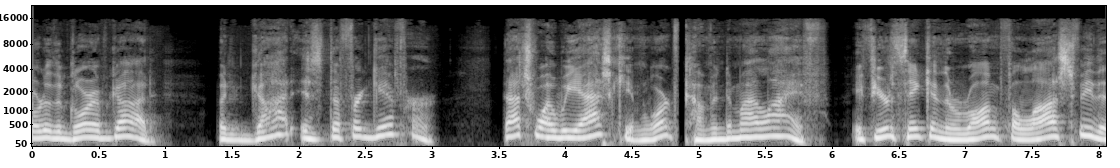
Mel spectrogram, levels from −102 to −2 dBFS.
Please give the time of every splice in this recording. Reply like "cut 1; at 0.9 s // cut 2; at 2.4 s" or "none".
cut 1; at 4.8 s // cut 2; at 6.1 s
